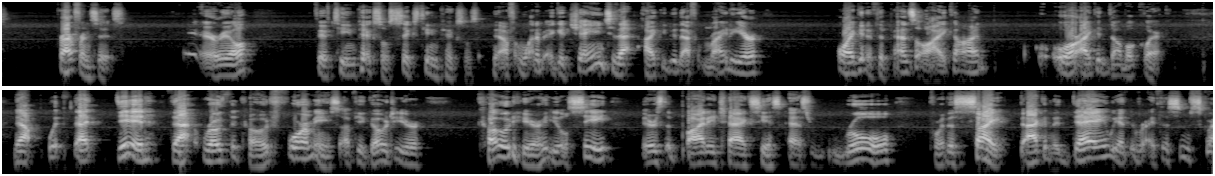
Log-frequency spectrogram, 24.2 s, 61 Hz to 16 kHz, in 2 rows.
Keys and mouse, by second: 8.6 click, 14.3 click, 18.9 click.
